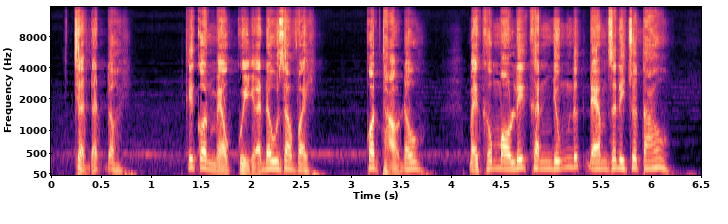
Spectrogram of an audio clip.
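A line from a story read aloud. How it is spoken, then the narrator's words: Shrill shouting. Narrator (Vietnamese): Cô ta vừa hét vừa chu chéo lên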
